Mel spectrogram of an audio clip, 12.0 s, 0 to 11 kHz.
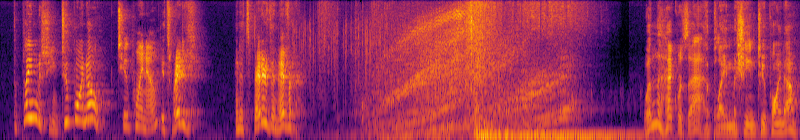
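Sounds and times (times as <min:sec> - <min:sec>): rising whoosh: 0:04.6 - 0:10.6
deep boom with low rumble: 0:05.6 - 0:10.7.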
